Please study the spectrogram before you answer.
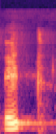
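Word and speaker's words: את: L'accusatif en hébreu, le complément direct, est indiqué par une petite particule qu'on prononce et, Aleph Tav, la première et la dernière lettre de l'alphabet, pour indiquer que ce qui vient appartient au tout.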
